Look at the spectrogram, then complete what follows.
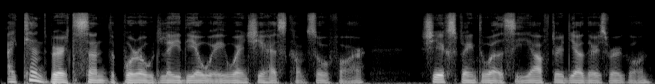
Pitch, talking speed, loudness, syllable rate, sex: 90 Hz, 230 wpm, -22 LUFS, 5.6 syllables/s, male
